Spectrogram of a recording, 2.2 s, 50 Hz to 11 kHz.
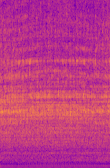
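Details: Datsun 521 truck idling steadily and evenly with no knocks or misses. It smokes a little under throttle and dieseled about a minute after shutdown; valve stem seals are suspected to need replacing: normal idle.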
